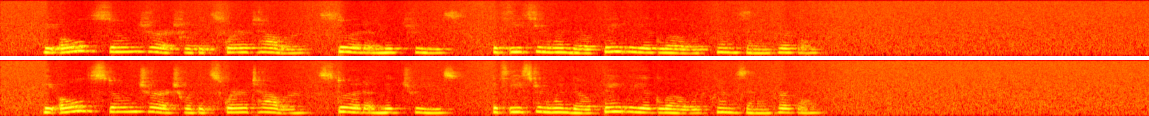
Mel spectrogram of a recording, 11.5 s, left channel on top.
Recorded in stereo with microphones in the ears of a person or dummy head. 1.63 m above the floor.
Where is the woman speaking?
65° right (ahead or behind), 3.5 m.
